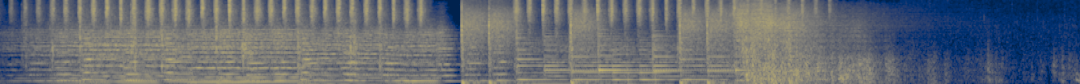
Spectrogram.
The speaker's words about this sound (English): Gunshot? No, it's just thunder.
